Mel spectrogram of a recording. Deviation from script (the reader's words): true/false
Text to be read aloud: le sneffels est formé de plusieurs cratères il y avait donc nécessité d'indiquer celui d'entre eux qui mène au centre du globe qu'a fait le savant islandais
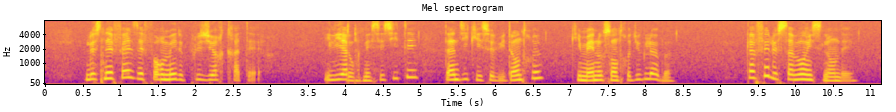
true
